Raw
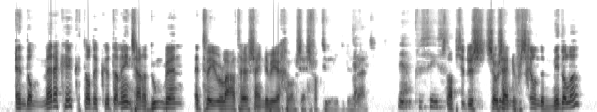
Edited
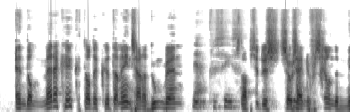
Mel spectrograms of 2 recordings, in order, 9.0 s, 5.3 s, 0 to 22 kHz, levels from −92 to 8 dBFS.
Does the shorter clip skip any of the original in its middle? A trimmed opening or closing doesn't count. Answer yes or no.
yes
